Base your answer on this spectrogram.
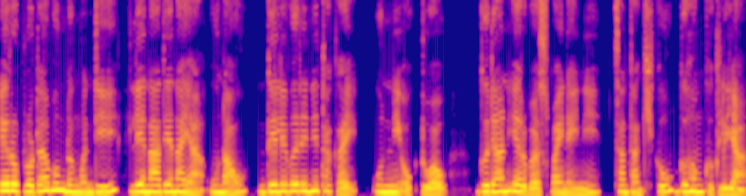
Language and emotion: Bodo, neutral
